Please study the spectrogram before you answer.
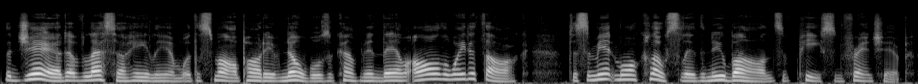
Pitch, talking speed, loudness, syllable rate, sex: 175 Hz, 190 wpm, -18 LUFS, 4.8 syllables/s, female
